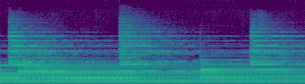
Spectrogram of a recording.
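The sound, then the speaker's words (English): A church bell rings softly in the distance, several strikes about a second apart, each tone ringing on and blending into the next with a long, humming decay. “and on the wind is the faint, soft sound of a bell in the distance, like the ringing of a church bell, comforting, soothing, peaceful.”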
